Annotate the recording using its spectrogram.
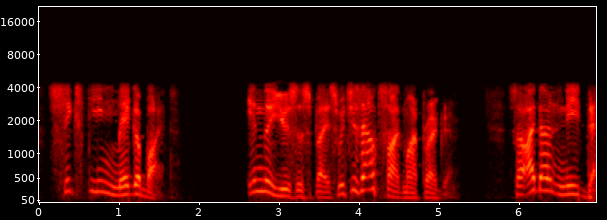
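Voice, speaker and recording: A man's high-pitched voice with very wide pitch swings, at a fairly slow pace. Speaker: programming instructor. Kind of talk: lecture. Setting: online meeting recording. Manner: slow, deliberate.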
